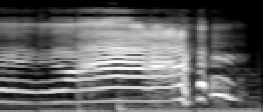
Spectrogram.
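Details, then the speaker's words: Infant giving a single high-pitched, tonal wail that swells then breaks off into a brief whimper. "the other type of cry that you can look out for a very irritating cry that you've never heard your baby cry like this before because your baby might be in pain when they are crying"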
